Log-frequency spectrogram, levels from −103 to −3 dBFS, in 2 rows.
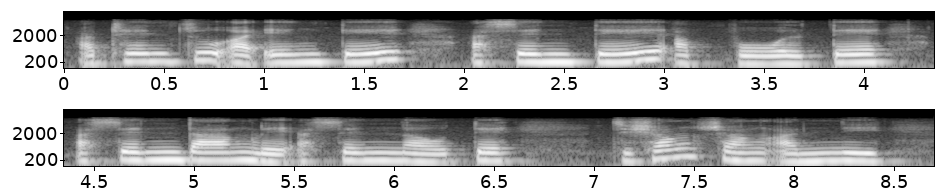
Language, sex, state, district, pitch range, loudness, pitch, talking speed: Mizo, female, Mizoram, Aizawl, 185-205 Hz, -15 LUFS, 195 Hz, 165 wpm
